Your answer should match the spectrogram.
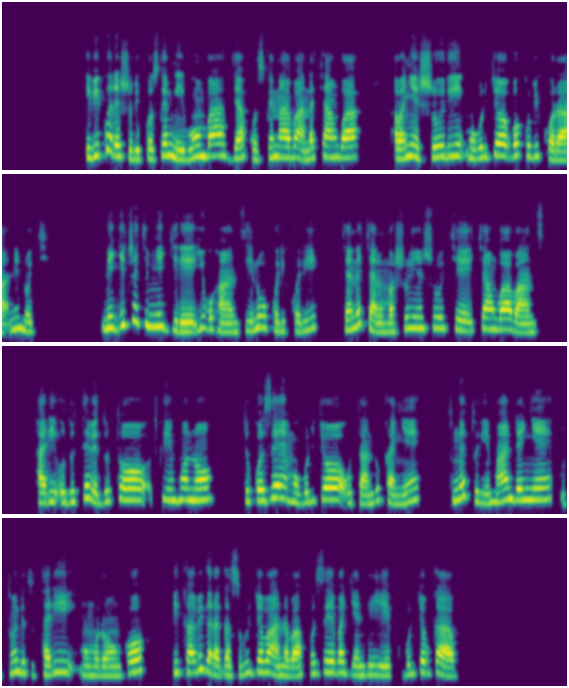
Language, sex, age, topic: Kinyarwanda, female, 36-49, education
